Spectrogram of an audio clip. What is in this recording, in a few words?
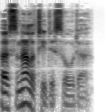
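"personality disorder", British English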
